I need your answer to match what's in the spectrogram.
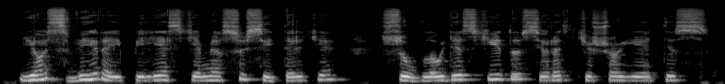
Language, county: Lithuanian, Klaipėda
